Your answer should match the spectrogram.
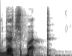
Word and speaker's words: Dutch Pot: Dutch Pot. – Dutchback. – Dutch pot. Like Netherlands. Netherlands. – I'm going to get you to spell it for the viewers. – D-U-T-C-H-P-O-T.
